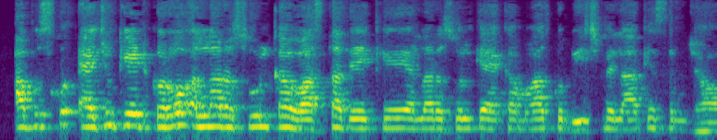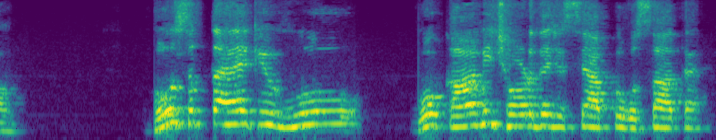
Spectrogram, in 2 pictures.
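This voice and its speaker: A man's voice: sits high, a bit bright, roomy sound. A man explaining Quranic teaching in an earnest, patient way, reciting short Arabic verses as he talks. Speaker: guest speaker on religion.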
